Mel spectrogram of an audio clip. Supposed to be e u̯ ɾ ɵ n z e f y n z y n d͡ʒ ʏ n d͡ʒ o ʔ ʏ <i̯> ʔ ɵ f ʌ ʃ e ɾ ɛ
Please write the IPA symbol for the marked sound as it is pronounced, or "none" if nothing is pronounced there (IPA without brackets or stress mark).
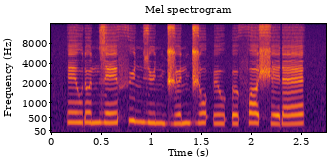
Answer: u̯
